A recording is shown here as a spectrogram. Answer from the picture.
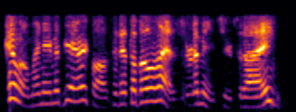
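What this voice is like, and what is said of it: Woman doing a very deep man's voice. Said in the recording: “I do this man voice. So it's like this really deep ... deep man voice”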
